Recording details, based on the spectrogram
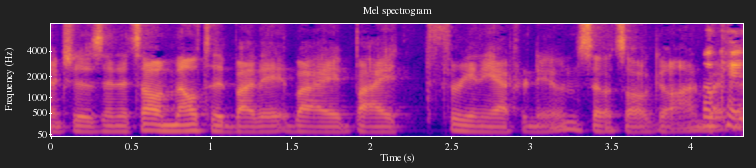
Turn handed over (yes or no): yes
